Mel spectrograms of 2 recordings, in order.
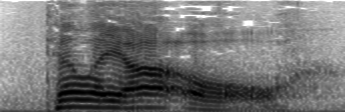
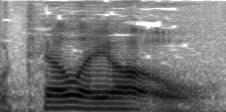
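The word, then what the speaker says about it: teleioō: The word made perfect is teleao. T-E-L-E-I-O, long O, teleao. It is from this verb teleao that we have teleos, T-E-L-E-I-O-S, and that is spiritual maturity.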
